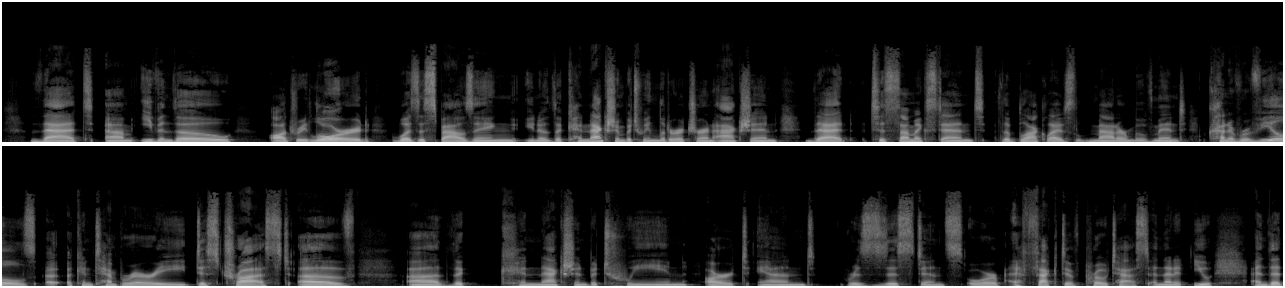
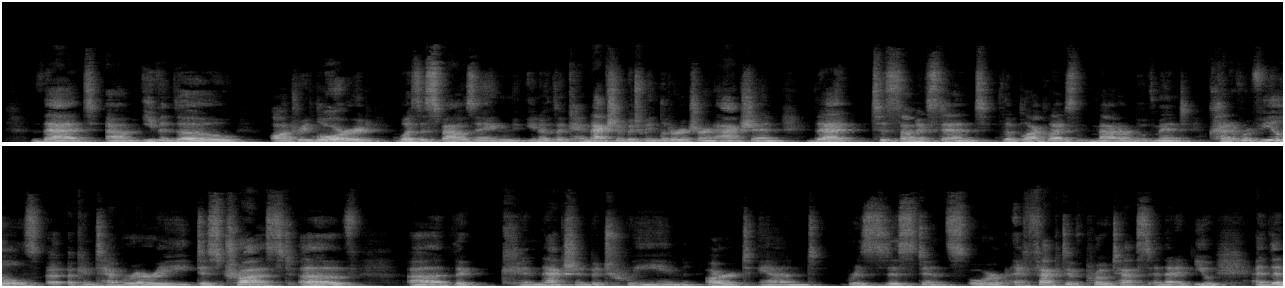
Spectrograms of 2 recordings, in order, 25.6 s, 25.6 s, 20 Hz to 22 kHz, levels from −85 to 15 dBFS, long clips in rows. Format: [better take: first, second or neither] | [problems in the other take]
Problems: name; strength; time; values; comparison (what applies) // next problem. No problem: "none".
first | off-mic speech; far // room echo; slight; dies away in 0.3 s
